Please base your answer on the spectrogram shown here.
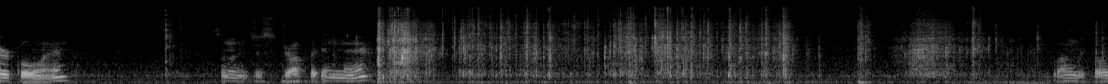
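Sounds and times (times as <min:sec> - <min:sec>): plastic packet crinkling: 0:03.6 - 0:11.0.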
